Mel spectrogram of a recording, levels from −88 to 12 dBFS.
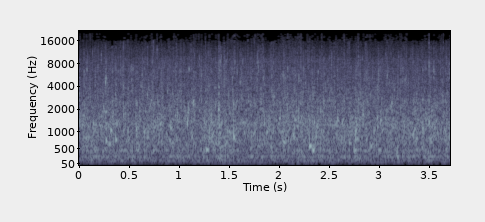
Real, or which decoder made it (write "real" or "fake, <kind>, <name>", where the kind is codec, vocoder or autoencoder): real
